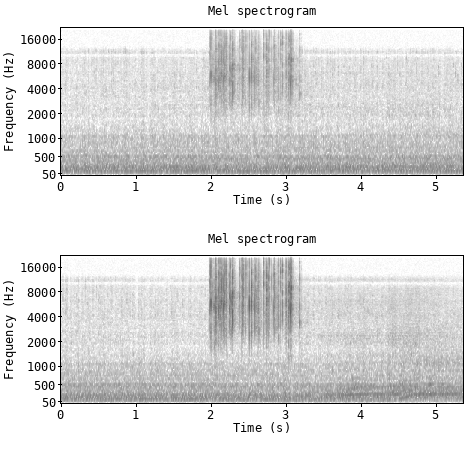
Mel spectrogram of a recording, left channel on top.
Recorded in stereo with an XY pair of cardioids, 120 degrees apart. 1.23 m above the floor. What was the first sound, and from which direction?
Crumpling, 50° right.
